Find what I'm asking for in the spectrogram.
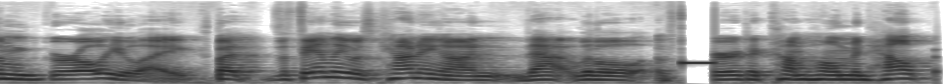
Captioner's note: beep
